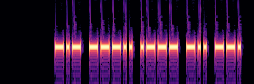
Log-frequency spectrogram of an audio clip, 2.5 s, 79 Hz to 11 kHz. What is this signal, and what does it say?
Morse code, heard as a keyed tone, about 42 wpm, 700 Hz. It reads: K8JDG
